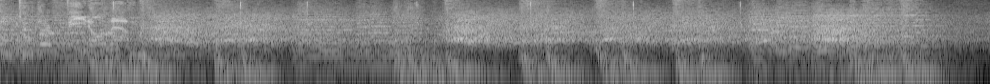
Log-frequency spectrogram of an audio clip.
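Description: A large stadium crowd at a college football game roars and cheers continuously after a long kick return, with a broad, loud wash of voices swelling and dipping throughout.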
